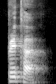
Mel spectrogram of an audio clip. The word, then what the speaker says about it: पृथा: ओ सन ऑफ पृथा है, ठीक है ना, हमें धीरे धीरे अपना प्रोनाउंसिएशन पे ध्यान देना पड़ेगा। दिस इज पृथा, पृथा पुत्र बोलते हैं।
